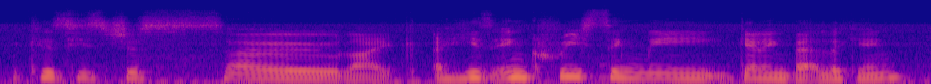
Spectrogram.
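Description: A woman's voice: deep voice, moderate pace, warm tone, slight background noise, low-quality recording. A woman co-hosting a podcast in casual, teasing, opinionated chat. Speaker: podcast co-host.

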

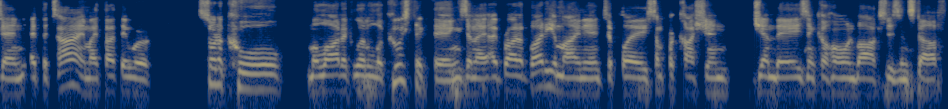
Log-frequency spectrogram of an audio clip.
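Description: A man with a Boston accent, a band's singer and rhythm guitarist, telling stories in a relaxed, chatty way during an interview. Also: medium pitch, no echo, low-quality recording. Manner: easygoing, chatty storyteller. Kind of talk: casual storytelling in an interview.

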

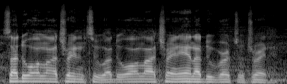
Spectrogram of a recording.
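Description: A man's voice: medium pitch, rapid-fire. A man in his thirties talking casually as a personal trainer being interviewed, informal, often dropping in "man" and "you know". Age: 30s. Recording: clear steady background noise.

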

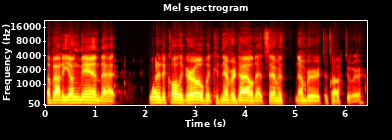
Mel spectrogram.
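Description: Host with a dry, close sound. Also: male voice, medium pitch, level tone, measured pace, clean tone, no echo. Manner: playful storyteller, laughs and curses freely. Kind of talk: casual chat.

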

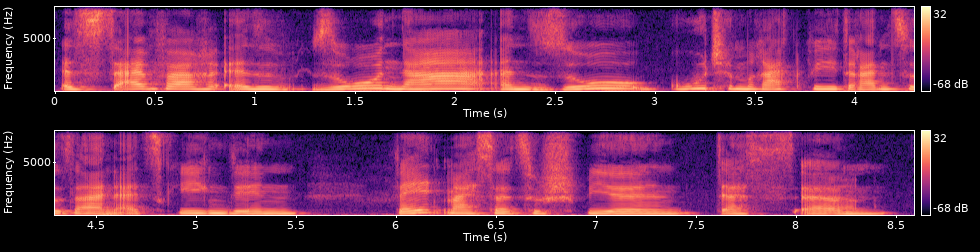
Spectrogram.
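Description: A woman, a former rugby player and mental coach, chatting casually in an interview, talkative and relaxed with plenty of fillers and self-corrections. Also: mid-range voice, slow pace, creaky.

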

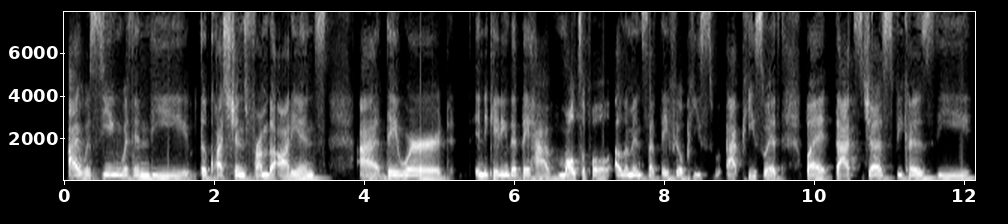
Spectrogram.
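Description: A woman with a notably low voice hosts a podcast interview. She speaks in a laid-back, slangy, conversational way. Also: little pitch movement, a little slow. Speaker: podcast host.

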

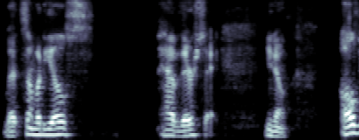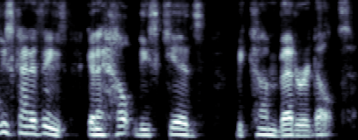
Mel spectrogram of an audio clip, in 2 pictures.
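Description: A man hosting his own podcast in a casual, earnest and encouraging monologue, often restarting his phrases. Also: moderate pace. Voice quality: deep radio-style voice. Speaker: host.

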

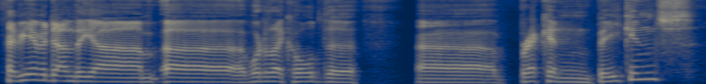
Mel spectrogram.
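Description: A man's voice: mid-range voice, unhurried, smooth. A man from Australia hosting a casual podcast chat, talking with many ums and restarts. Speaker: podcast host.

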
